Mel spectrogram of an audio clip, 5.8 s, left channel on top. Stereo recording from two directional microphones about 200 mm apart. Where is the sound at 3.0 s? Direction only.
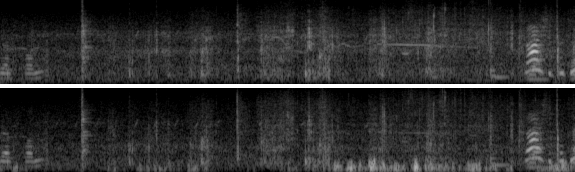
20° right (ahead or behind).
